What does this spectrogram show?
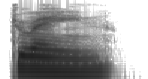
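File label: "drain", British English; Design and innovation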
